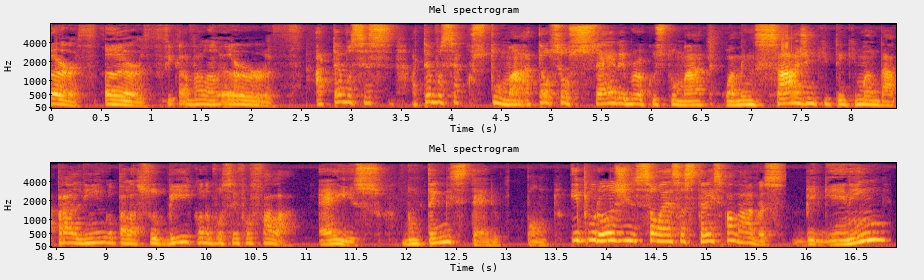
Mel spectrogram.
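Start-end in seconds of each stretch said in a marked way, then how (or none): 0.1-1.0 "earth, earth" drilled with the tongue between the teeth; repeated earth drill. Shown as a demonstration. Teacher drills earth the way students should at the mirror. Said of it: "vai pro espelho e fala". 15.8-16.8 "Beginning" said slowly with a rising end; slow model word. Shown as a demonstration. Teacher models a word for students to repeat. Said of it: "pronuncia aí".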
